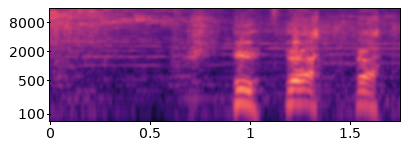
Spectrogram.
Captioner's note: laughs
